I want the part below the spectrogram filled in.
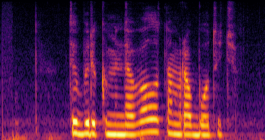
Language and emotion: Russian, neutral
